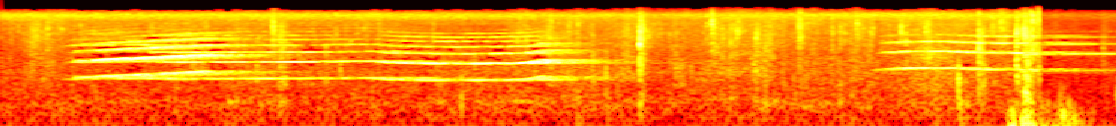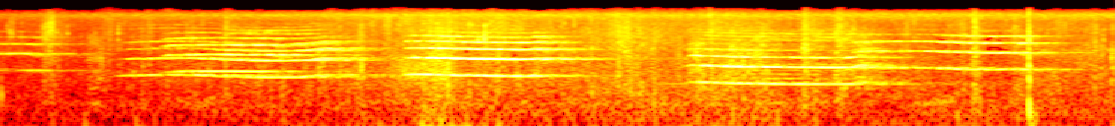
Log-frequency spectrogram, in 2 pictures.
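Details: Several indri lemurs wailing in Analamazaotra National Park, Madagascar: long, sustained, strongly harmonic notes in overlapping phrases that swoop and glide downward, separated by short pauses, with a brief knock near mid-recording.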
